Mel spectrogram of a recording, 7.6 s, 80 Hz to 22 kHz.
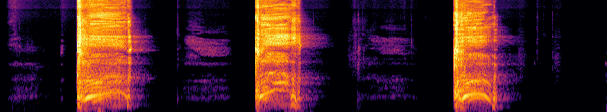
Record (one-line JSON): {"three_cough_length": "7.6 s", "three_cough_amplitude": 32768, "three_cough_signal_mean_std_ratio": 0.37, "survey_phase": "beta (2021-08-13 to 2022-03-07)", "age": "18-44", "gender": "Male", "wearing_mask": "No", "symptom_cough_any": true, "symptom_other": true, "symptom_onset": "12 days", "smoker_status": "Never smoked", "respiratory_condition_asthma": false, "respiratory_condition_other": false, "recruitment_source": "REACT", "submission_delay": "2 days", "covid_test_result": "Negative", "covid_test_method": "RT-qPCR", "influenza_a_test_result": "Unknown/Void", "influenza_b_test_result": "Unknown/Void"}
